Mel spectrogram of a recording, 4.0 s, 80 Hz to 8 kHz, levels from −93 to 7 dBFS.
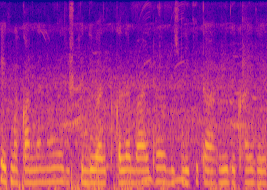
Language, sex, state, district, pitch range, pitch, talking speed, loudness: Hindi, female, Uttar Pradesh, Varanasi, 195-205 Hz, 200 Hz, 285 wpm, -17 LUFS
